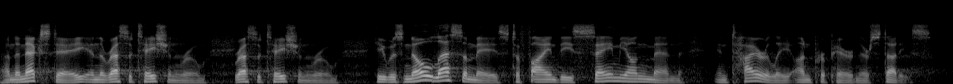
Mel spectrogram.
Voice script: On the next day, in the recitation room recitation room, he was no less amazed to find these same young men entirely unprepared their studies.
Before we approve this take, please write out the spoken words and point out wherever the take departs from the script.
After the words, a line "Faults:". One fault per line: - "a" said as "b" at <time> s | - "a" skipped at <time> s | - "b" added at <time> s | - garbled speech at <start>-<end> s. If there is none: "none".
On the next day, in the recitation room recitation room, he was no less amazed to find these same young men entirely unprepared their studies.
Faults:
none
